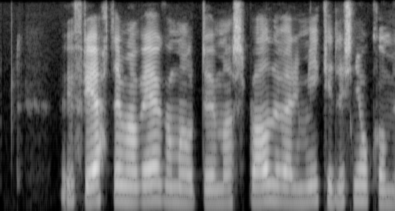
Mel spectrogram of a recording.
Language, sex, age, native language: Icelandic, male, 12, Icelandic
